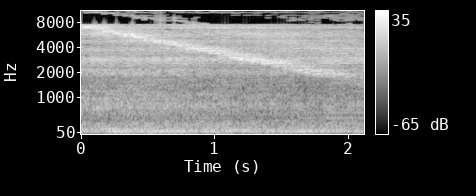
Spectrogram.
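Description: A single long falling tone, sliding steadily from very high to mid pitch over about two seconds, over a dense low rumble: a sweep effect in the recorded dance-drama soundtrack, between two passages of music.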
